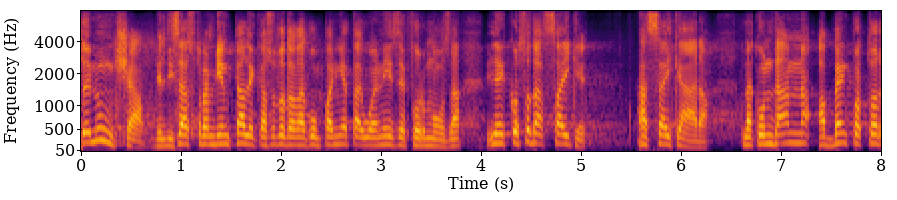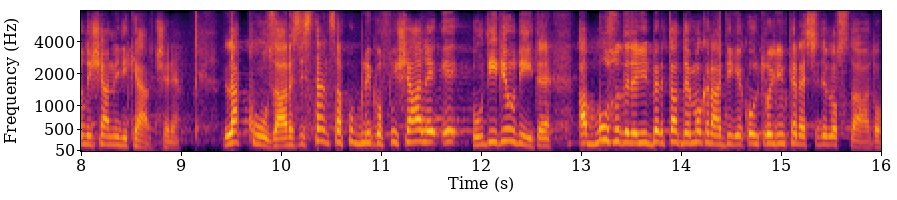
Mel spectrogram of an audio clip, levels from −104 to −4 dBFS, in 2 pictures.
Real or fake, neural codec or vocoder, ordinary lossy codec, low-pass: fake; codec, 16 kHz, 2 kbps, X-Codec, HuBERT features, trained on balanced general audio; none; none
